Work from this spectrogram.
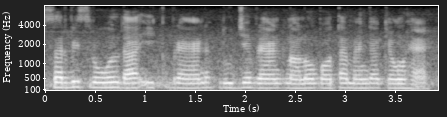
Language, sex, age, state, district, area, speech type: Punjabi, male, 18-30, Punjab, Bathinda, rural, read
